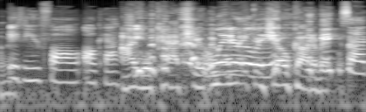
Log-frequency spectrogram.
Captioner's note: laughs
